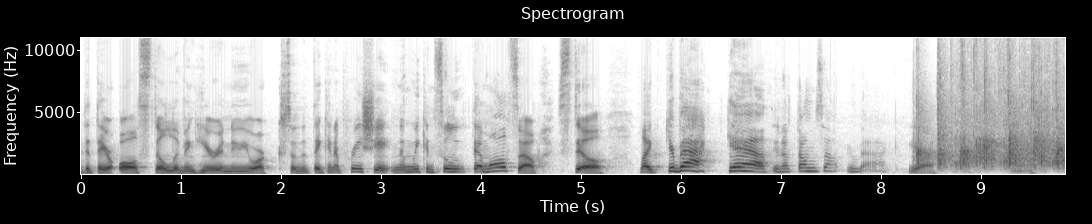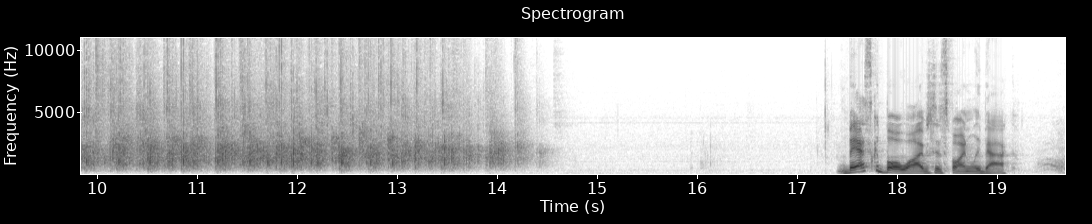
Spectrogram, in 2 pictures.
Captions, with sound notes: that they're all still living here in New York, so that they can appreciate, and then we can salute them also. Still like your back, yeah, thumbs up and back, yeah. (audience applauds) Hmm. (audience applauds) Basketball Wives is finally back.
